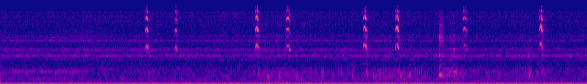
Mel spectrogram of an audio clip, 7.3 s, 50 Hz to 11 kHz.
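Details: Peregrine falcon female just arrived at her Derby, UK nest, inviting, 17 February 2017, 07:47 in the morning: clipped, bright calls, single or in close pairs, spaced about a second apart against constant background hum.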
